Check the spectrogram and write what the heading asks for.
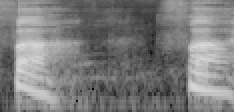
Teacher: উপরের দুই দাঁতের আগার সাথে নিচের ঠোঁটের পেট লেগে আমাদের উচ্চারণ হবে ফা সামনের উপরের দুই দাঁত নিচের ঠোঁটের এর পেটের সাথে লাগবে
